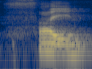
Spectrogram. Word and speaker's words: sign: Sign, SIGN. Here G is silent.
